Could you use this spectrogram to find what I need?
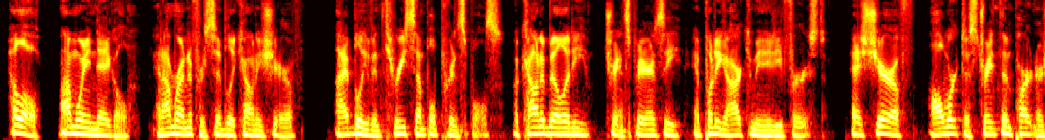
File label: radio commercial; Sibley Co Sheriff REVISED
